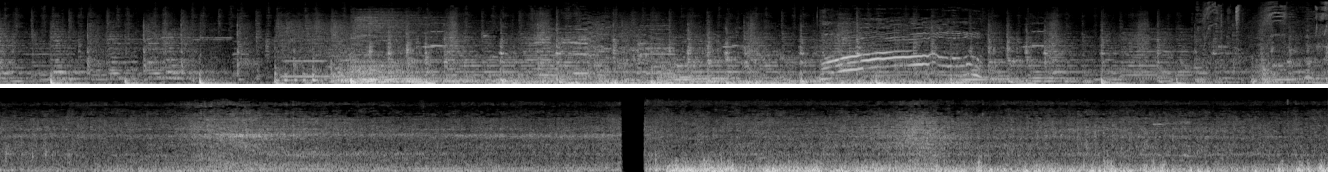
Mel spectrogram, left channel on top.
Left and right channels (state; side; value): different; both; correlation 0.01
